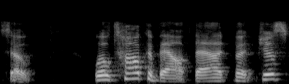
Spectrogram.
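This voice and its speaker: A woman speaks with a Southern US accent at a medium pitch. Her pace is very slow. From US South, Alabama. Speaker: fundraising consultant. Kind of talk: webinar presentation. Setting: webinar.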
